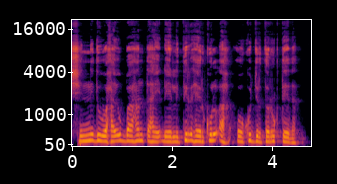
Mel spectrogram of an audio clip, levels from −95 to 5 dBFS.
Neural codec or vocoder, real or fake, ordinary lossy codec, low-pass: none; real; none; none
